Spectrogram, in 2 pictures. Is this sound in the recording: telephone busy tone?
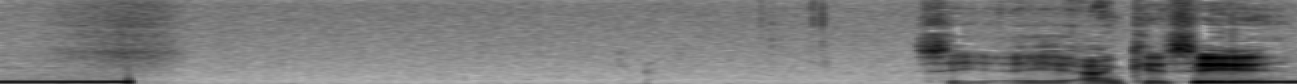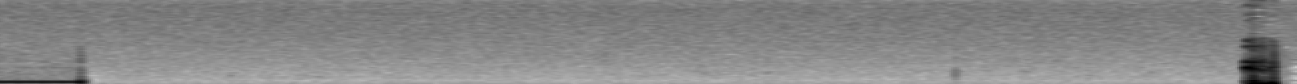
yes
